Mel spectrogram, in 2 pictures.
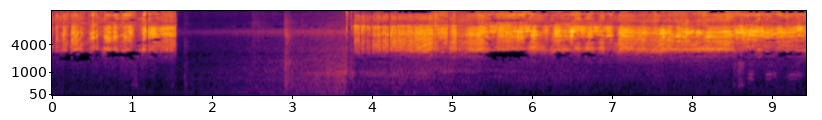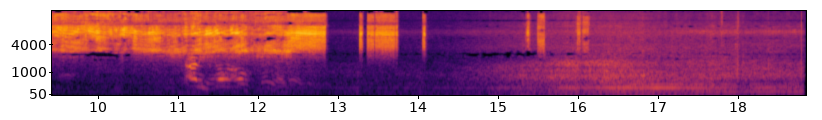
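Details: A noisy swamp cicada on the ground gives a continuous, loud, high sizzling buzz with slight rhythmic pulsing, over faint clicks and a low hum; the buzz drops out briefly, then returns.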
